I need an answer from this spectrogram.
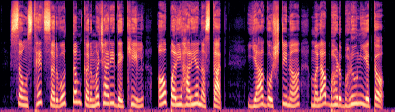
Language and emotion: Marathi, disgusted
